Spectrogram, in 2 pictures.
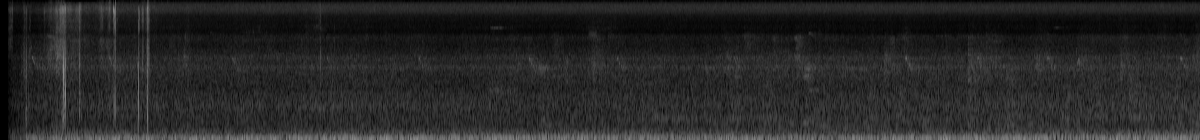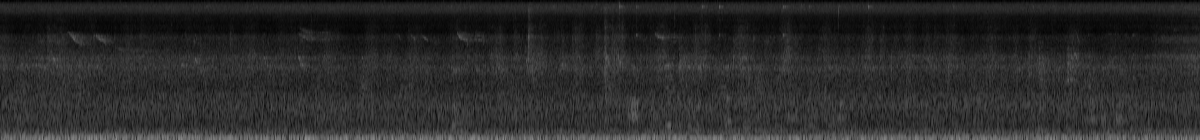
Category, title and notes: Sound effects > Natural elements and explosions
atmospheric sounds of the park, cars driving in the background, birds singing, people talking, foliage rustling , the park in the summer
vehicles, people, background-sound, birds, park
